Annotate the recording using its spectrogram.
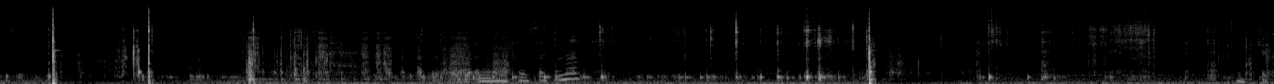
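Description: A metal pole taps and scrapes against rocks close by.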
